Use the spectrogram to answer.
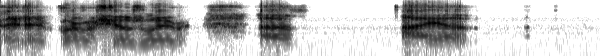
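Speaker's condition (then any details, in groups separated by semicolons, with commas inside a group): Parkinson's; brain surgery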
